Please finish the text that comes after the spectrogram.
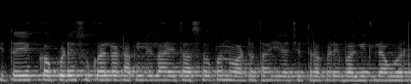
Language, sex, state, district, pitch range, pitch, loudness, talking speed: Marathi, male, Maharashtra, Chandrapur, 190-205 Hz, 200 Hz, -25 LUFS, 205 wpm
